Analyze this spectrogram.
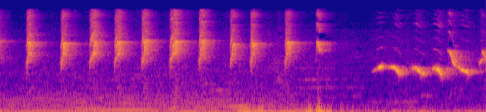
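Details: White-rumped shama of the Medan type singing a run of about eleven sharp, clicking notes at a quick even pace, then a short, varied whistled warble, over a low background rumble.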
